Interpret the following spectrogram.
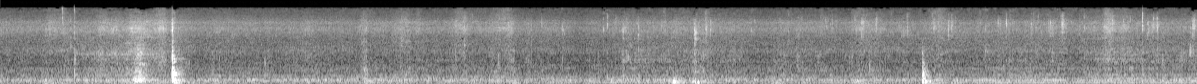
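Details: A quiet indoor room with soft patter and a few faint taps and thumps, and no clear animal voice.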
